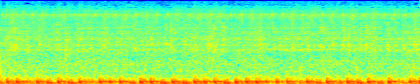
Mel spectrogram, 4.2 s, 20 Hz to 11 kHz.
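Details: Taotao 125 at idle after Marvel Mystery Oil was added and the flywheel bolt checked: a steady low thump with a light metallic clatter on every beat; owner suspects the starter sticking.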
